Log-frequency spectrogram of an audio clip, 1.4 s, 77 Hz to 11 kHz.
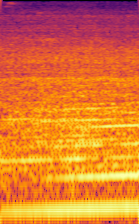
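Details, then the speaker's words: Subaru Forester on the road at about 60, needing exhaust welding and a head gasket: loud, deep droning rumble under acceleration, rougher than a sound exhaust; exhaust leak. "just gotta fix the head gasket fix the exhaust because it sounds it sounds bad does not sound good"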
